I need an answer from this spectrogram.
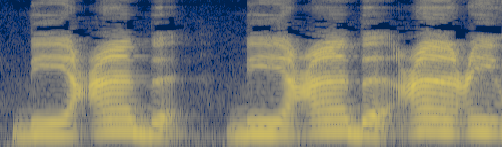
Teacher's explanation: A'i daripada kerongkong, bukan daripada hidung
